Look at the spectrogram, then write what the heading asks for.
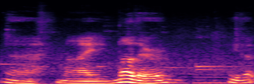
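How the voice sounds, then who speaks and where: A man playing an earnest, easily rattled pilot in an audio drama, halting and indignant in his delivery. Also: on the low side, echoey room, music in the background. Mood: uneasy, resigned. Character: defensive, flustered, earnest male pilot. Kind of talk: naturalistic audio drama dialogue.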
